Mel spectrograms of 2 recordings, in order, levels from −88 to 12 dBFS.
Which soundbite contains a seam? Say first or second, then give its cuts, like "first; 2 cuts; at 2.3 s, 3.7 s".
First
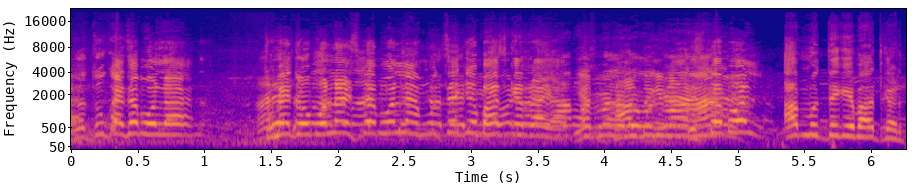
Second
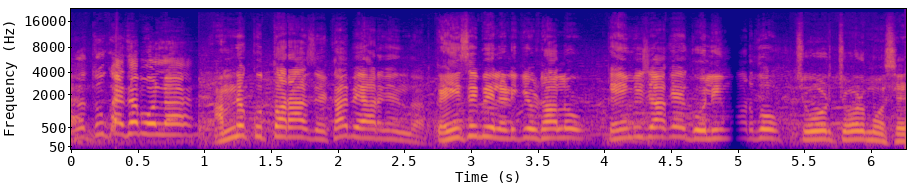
second; 3 cuts; at 1.0 s, 2.6 s, 5.4 s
